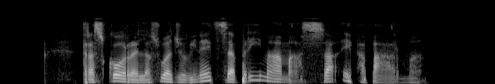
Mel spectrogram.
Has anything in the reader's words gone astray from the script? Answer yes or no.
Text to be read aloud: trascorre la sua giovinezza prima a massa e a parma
no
